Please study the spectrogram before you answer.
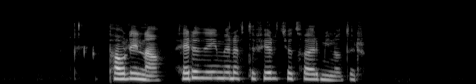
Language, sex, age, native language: Icelandic, female, 20-29, Icelandic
